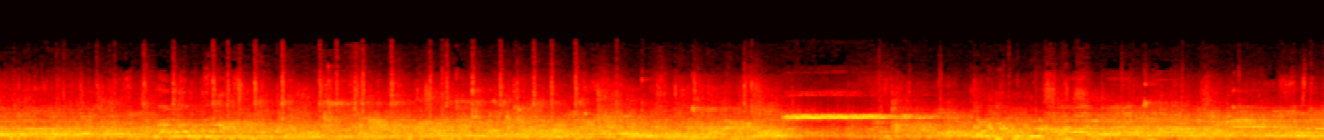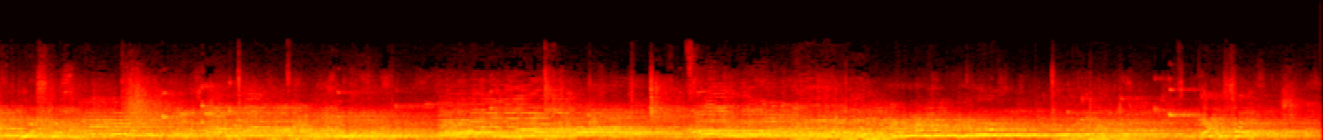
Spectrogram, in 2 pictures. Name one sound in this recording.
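A crowd of young women shouts and cheers in a large echoing hall.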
